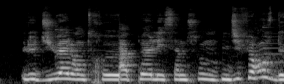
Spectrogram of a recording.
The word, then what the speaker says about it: Samsung: En fait, ça m'étonne parce que, je sais pas si vous le savez, mais Samsung, parce que ça se prononce Samsung et pas Samsung.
